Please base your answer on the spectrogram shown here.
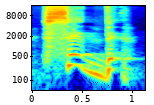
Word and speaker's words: said: This is pronounced as eh, like in these three sounds are pronounced as a. Said.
